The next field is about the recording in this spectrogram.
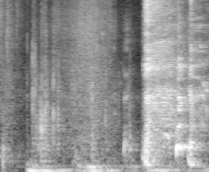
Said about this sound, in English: Sorry, I still have this cough.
